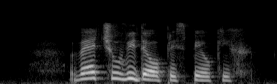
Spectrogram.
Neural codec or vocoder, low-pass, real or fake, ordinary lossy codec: none; 7.2 kHz; real; none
